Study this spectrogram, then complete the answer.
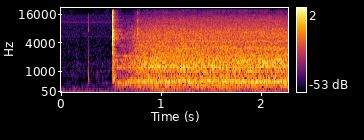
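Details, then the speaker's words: RV forced-air furnace turned on during sail switch troubleshooting: the blower kicks on and spins up to a smooth, steady whoosh with no rattle, and its airflow lifts the sail switch closed, signalling it is safe to light; normal. "So, you saw there once the fan came on, that switch went up and closed the circuit in here."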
